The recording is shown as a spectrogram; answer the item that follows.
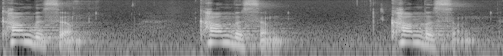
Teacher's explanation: So the stress is on the first syllable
